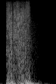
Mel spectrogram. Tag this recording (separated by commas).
Tearing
